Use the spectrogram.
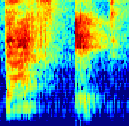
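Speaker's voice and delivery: loud, high shout of "That's it!". A narrator's reading. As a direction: lose patience and shout. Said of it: "shouted Mister Bear".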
